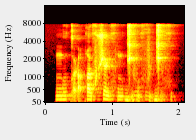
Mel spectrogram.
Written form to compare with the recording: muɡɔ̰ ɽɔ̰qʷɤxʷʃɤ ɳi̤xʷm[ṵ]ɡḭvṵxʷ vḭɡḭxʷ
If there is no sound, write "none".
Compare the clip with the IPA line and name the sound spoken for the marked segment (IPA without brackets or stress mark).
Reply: u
